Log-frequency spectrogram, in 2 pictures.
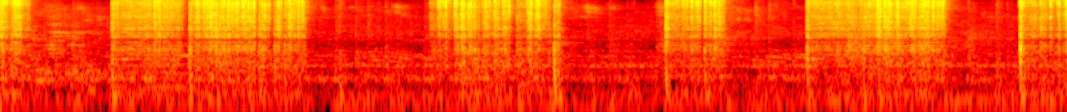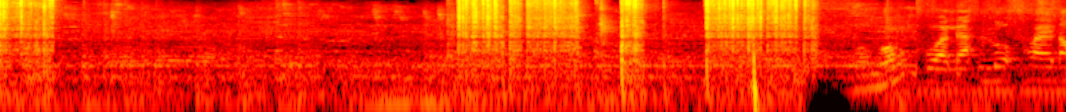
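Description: Electric arc welding on steel, the arc crackling in a string of short bursts, each a fraction of a second to about a second long, with pauses between them, as in tack or stitch welding.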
